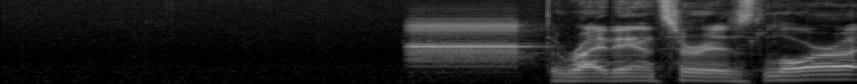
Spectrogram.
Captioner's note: buzzer sounds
